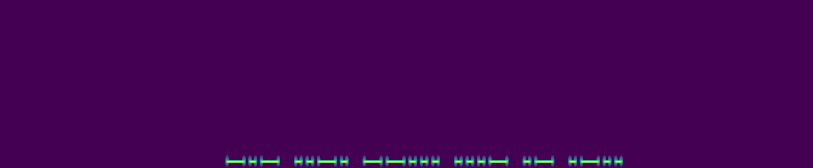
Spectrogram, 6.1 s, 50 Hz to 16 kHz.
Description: Morse code, heard as a keyed tone, about 27 wpm, 700 Hz. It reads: KF7VAL
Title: USA Call Signs - 6 Characters - 28wpm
